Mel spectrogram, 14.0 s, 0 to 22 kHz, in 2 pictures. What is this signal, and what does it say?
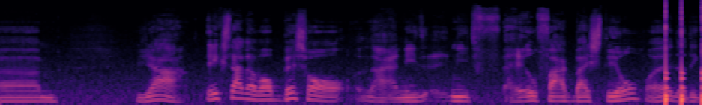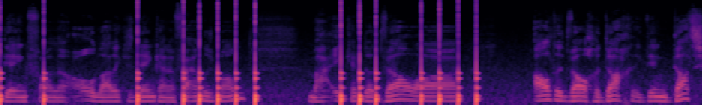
Tap code, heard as knocks on wood, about 5 knocks a second, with speech in Dutch. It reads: LEO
